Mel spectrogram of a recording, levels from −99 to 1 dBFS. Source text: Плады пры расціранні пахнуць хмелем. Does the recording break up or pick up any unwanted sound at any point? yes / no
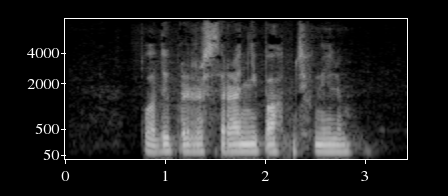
yes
